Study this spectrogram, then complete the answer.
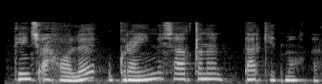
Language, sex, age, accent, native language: Uzbek, female, 18-24, Sirdaryo, Uzbek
